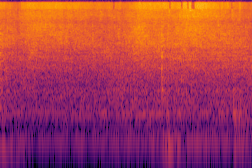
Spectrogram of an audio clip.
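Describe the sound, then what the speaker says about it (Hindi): Chicken for a matar chicken pulao fries in a pan, giving a steady close sizzle with a soft stirring scrape, and no voices. "अब हम इसमें जो है चिकन वो ऐड कर देंगे और इसको हम अच्छे से भून लेंगे"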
